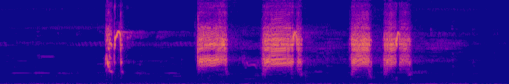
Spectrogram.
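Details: Black francolin calling; five loud, harsh, grating bursts: one short note, a pause, two longer rasping notes, then a quick closing pair, all within about two seconds against a quiet background.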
